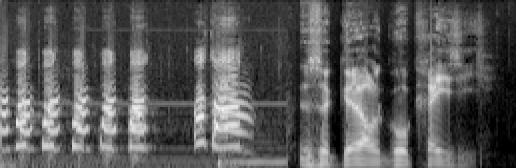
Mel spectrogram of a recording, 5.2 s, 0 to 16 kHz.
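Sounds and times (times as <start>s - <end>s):
chicken clucking: 0.2s - 2.6s
speech: 3.1s - 4.9s.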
